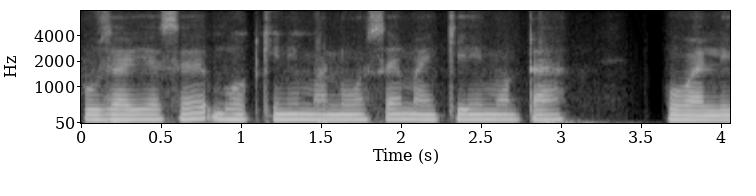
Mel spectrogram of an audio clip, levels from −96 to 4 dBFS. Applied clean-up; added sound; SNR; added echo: none; Slam / Car; 15 dB; none.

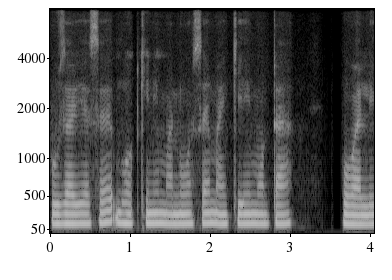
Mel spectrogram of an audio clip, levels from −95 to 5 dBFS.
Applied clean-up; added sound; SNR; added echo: none; none; none; none.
